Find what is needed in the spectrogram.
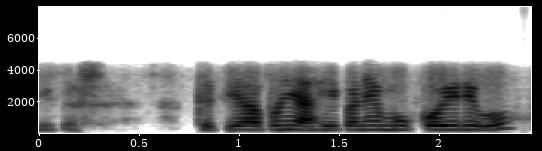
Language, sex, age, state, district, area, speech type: Assamese, female, 45-60, Assam, Jorhat, urban, conversation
